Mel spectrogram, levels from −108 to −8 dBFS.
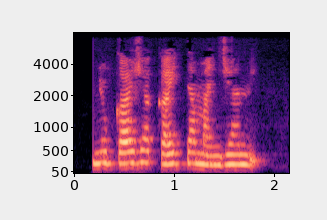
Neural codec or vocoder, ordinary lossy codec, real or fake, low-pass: none; AAC, 48 kbps; real; 7.2 kHz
